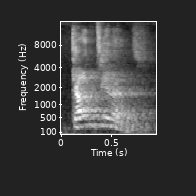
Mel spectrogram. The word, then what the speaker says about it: continent: stress I have also the word continent continent so here canant n ends with a vowel plus more than one consonant which are and but nevertheless I stick to the main Rule and I stress the first syllable can also substitute right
